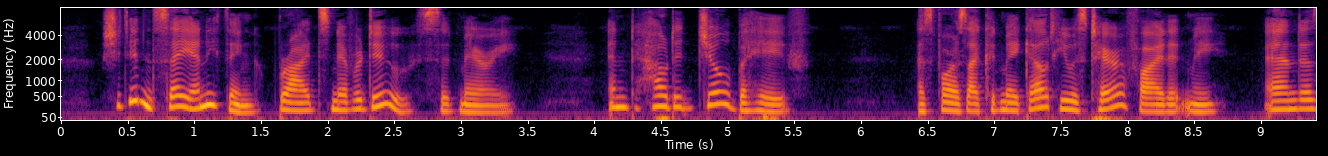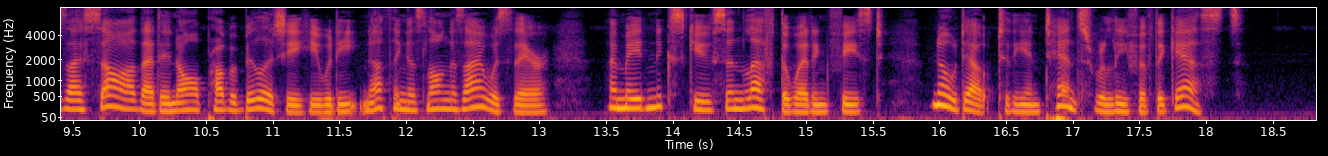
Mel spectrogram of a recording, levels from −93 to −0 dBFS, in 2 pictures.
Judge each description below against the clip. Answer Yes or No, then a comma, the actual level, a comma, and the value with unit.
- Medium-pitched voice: Yes, medium, 175 Hz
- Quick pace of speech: Yes, fast, 210 wpm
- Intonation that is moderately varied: No, wide, 6.3 semitones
